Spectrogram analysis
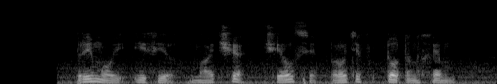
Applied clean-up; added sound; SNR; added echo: none; none; none; none.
